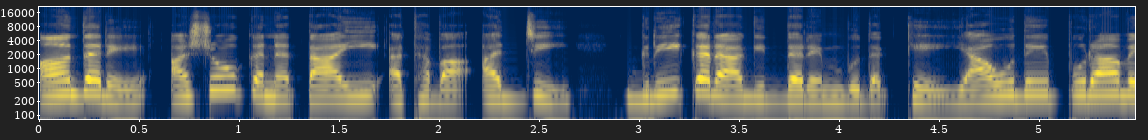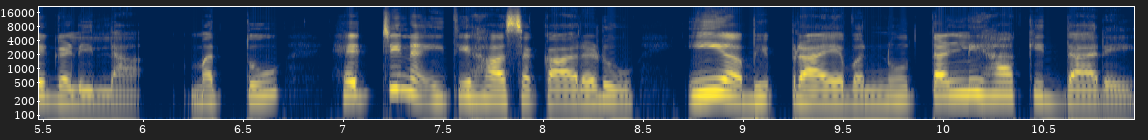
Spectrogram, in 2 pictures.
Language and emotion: Kannada, neutral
